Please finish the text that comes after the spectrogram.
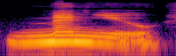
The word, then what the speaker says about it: menu: Menu, como carta, menu. Remember that pronunciation. We say men, como hombres, you. Eso es como si fuera una Y, menu.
